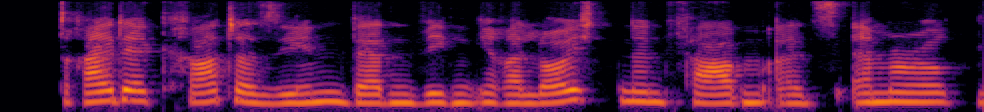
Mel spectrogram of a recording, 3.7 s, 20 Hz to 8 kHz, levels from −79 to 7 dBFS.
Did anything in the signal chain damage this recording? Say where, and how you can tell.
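Yes, at the network stage. Scattered short gaps fall between 2.52 and 3.17 s, after "werden wegen ihrer leuchtenden". About four brief hiccups follow. Lost packets were patched by extending the preceding sound.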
